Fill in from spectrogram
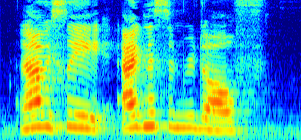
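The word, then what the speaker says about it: Agnès: Whose name in French is pronounced Agnes, but because I'm lazy, we're calling her Agnes.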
